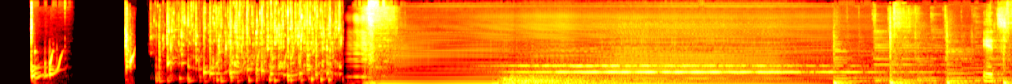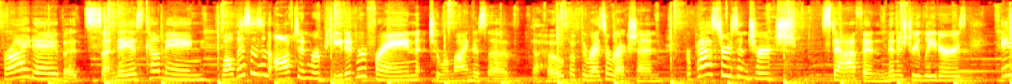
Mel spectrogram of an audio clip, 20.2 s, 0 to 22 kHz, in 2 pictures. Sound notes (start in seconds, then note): 1.5 water sploshes; 3.5 electricity sizzles; 5.0 air whooshes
